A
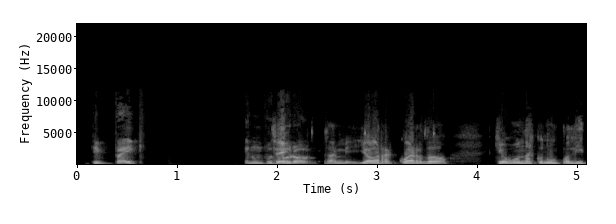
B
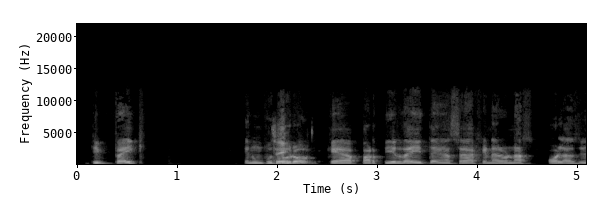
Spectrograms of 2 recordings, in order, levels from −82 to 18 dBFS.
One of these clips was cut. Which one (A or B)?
A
